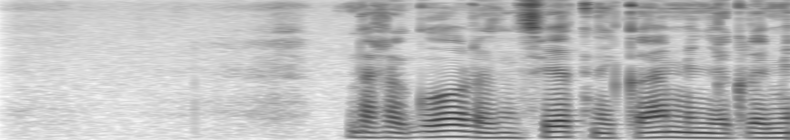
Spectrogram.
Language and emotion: Russian, neutral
